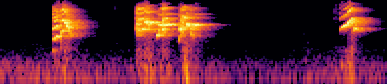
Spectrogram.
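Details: Pet lovebird giving harsh, buzzy high chirps in three bursts: a short one, a longer double burst, then a final rising squeak, with quiet pauses between and no other sounds.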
